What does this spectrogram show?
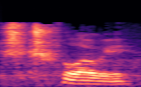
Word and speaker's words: Chloe: It's pronounced Chloe. Because it's a C-H.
